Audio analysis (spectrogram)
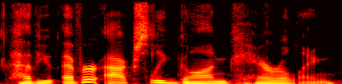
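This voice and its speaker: A woman's voice: low-pitched, fairly even intonation, no echo. Teasing woman on a dry close mic. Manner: quick questions, teasing. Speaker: podcast co-host. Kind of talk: casual chat.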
